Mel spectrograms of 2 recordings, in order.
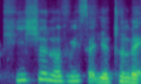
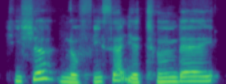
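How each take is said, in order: First: The name is said at normal speed. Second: The name is said slowly.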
